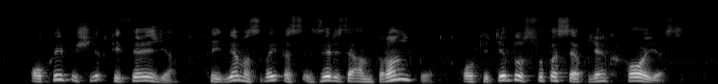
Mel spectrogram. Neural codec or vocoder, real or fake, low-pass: codec, 24 kHz, 0.9 kbps, WavTokenizer, small release; fake; 9.9 kHz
